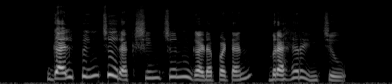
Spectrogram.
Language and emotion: Telugu, neutral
